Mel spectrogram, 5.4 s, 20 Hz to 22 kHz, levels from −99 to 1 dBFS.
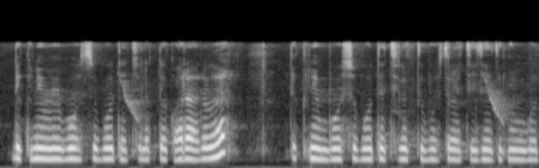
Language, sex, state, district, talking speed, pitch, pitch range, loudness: Maithili, female, Bihar, Kishanganj, 235 wpm, 245 Hz, 235-250 Hz, -16 LUFS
